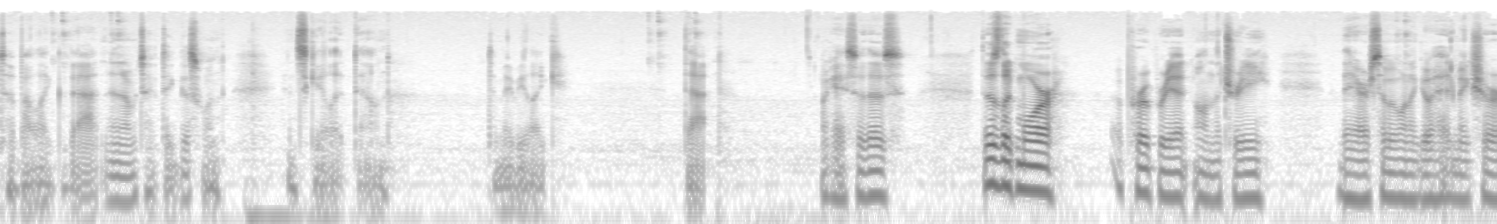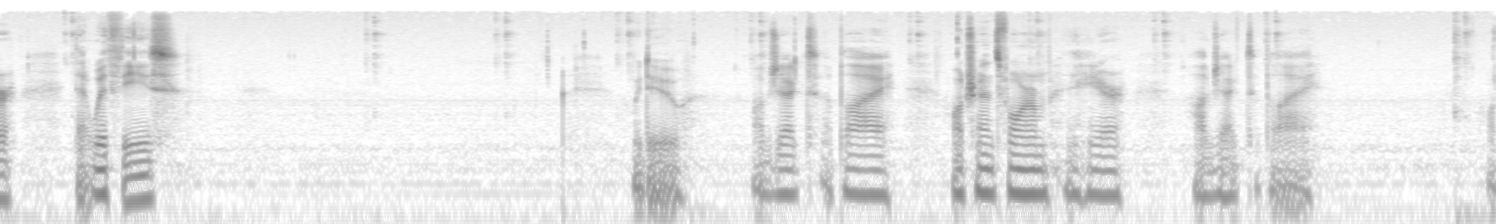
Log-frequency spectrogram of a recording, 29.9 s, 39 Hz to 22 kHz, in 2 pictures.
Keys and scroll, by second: 2.4 s.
